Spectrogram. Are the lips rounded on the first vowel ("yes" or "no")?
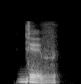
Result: no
